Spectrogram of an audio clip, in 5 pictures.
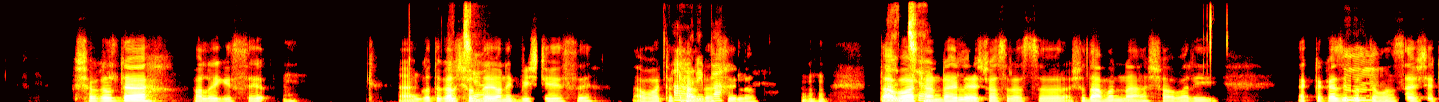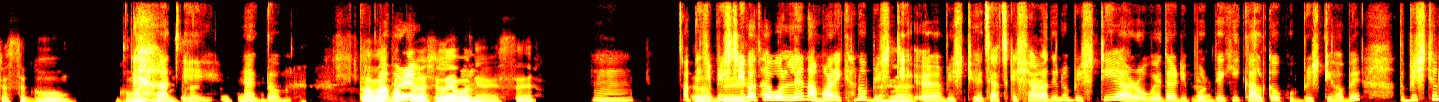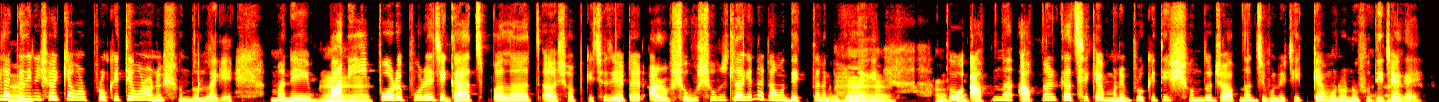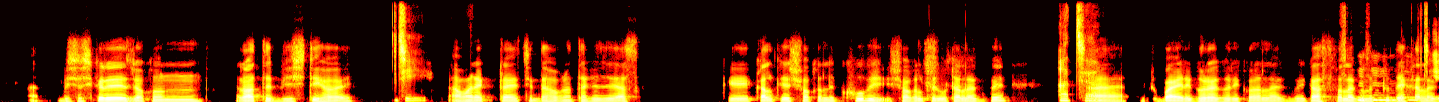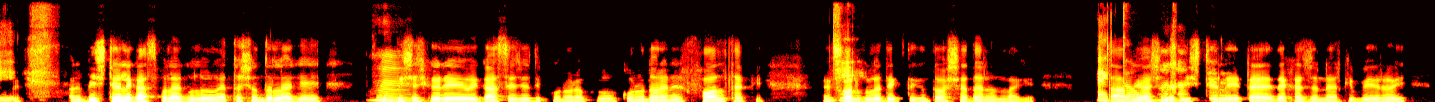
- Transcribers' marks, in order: throat clearing; tapping; chuckle; chuckle; other background noise; chuckle; laughing while speaking: "জি"; chuckle
- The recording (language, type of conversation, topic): Bengali, unstructured, প্রকৃতির সৌন্দর্য আপনার জীবনে কী ধরনের অনুভূতি জাগায়?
